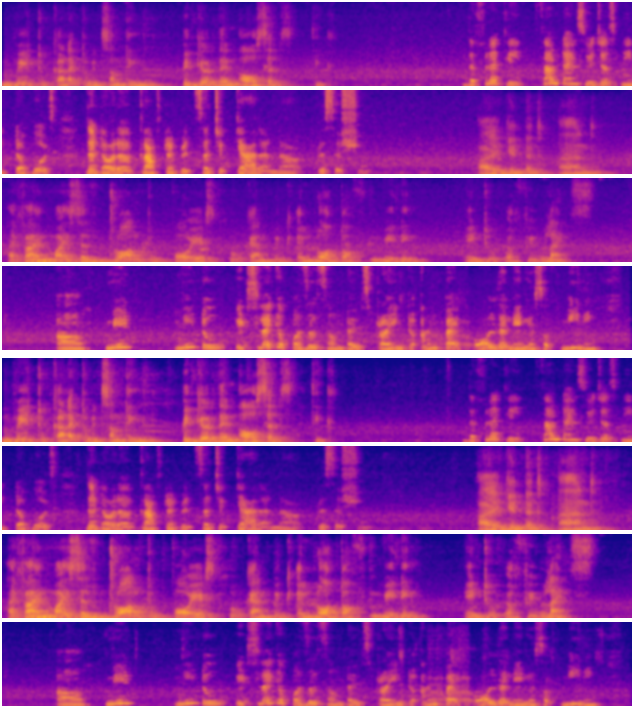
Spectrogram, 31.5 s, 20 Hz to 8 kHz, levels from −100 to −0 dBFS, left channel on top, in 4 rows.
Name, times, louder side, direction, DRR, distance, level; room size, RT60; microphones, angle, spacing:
voice 1, 0.0-4.1 13.8-15.5 15.8-21.1 21.5-23.1 29.0-29.5, right 4 dB, 30° right, 0.3 m, -31 dB
voice 2, 5.8-6.5 6.8-8.4 8.9-11.6 11.8-12.3 24.3-24.7 24.9-25.2 25.8-31.1, left 4 dB, 55° left, 0.5 m, -28 dB
5.1 x 2.5 x 3.7 m
head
